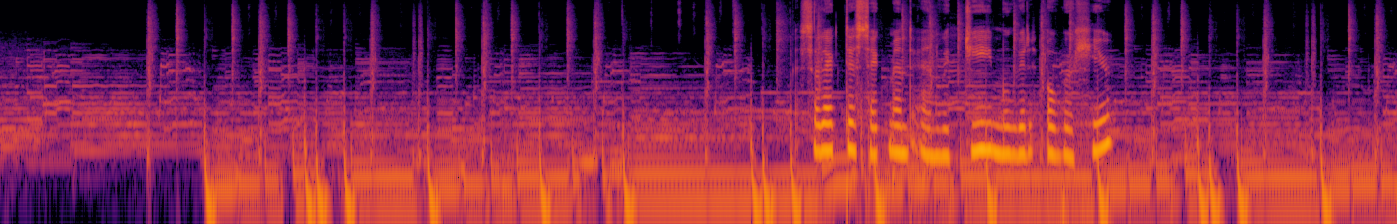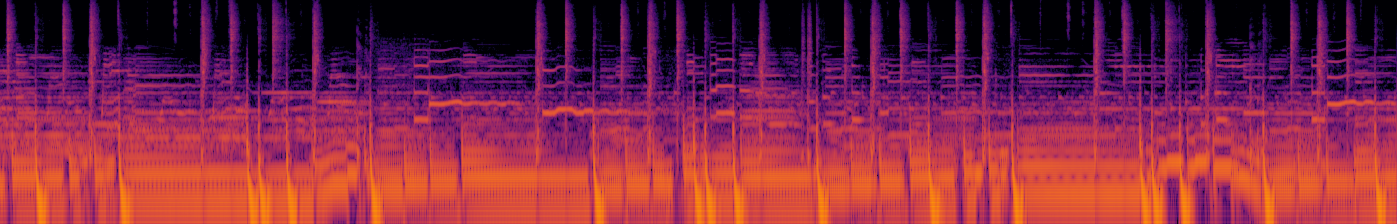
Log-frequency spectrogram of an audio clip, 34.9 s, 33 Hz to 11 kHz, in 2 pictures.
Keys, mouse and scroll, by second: 7.7 click, 11.0 g, 24.0 click, 25.1-28.1 middle drag, 28.1 click, 28.8 g.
